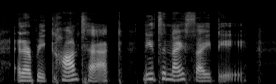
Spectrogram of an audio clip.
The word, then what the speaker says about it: NYC.ID: every contact needs a nice ID it's spelled nyc.id but it's pronounced nice ID a nice ID is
